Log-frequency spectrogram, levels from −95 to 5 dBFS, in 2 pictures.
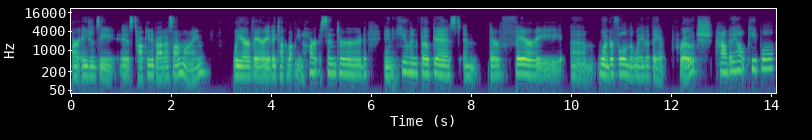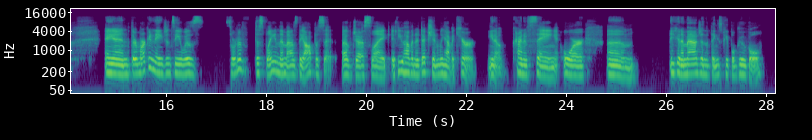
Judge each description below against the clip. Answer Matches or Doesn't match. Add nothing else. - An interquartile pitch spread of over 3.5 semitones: Doesn't match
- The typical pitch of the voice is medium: Matches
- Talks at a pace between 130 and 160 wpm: Matches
